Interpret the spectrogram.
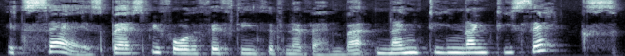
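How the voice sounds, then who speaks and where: A woman's voice: medium pitch, expressive, normal speed, mellow, slightly rough, pitched above the performer's own voice. A woman voicing a polite, sceptical young boy in a storybook, questioning and incredulous. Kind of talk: storybook character voice.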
